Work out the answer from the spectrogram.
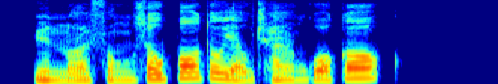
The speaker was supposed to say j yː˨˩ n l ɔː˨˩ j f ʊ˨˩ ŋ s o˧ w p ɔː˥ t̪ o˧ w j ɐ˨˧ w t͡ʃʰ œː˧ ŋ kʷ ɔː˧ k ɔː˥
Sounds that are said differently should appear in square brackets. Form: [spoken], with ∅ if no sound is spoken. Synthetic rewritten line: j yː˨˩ n l ɔː˨˩ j f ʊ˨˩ ŋ s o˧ w p ɔː˥ t̪ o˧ w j ɐ˨˧ w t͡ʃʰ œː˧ ŋ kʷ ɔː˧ k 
